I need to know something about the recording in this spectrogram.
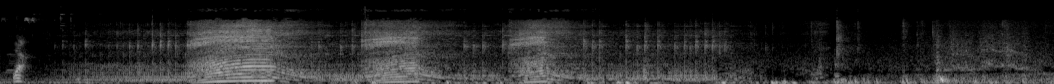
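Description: Chainsaw up in a tree revving three times, each rev rising and falling in pitch, followed by fainter scattered clicks and crackles.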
